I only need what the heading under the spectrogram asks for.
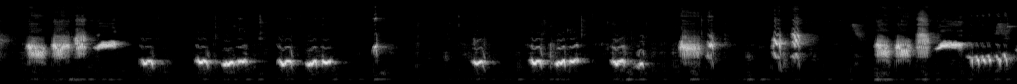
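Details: Chestnut-rumped babbler, endemic to Sumatra, in busy varied song: chattering bursts alternate with repeated low paired whistles, with harsher squeaky notes and a short whistled trill at the end.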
